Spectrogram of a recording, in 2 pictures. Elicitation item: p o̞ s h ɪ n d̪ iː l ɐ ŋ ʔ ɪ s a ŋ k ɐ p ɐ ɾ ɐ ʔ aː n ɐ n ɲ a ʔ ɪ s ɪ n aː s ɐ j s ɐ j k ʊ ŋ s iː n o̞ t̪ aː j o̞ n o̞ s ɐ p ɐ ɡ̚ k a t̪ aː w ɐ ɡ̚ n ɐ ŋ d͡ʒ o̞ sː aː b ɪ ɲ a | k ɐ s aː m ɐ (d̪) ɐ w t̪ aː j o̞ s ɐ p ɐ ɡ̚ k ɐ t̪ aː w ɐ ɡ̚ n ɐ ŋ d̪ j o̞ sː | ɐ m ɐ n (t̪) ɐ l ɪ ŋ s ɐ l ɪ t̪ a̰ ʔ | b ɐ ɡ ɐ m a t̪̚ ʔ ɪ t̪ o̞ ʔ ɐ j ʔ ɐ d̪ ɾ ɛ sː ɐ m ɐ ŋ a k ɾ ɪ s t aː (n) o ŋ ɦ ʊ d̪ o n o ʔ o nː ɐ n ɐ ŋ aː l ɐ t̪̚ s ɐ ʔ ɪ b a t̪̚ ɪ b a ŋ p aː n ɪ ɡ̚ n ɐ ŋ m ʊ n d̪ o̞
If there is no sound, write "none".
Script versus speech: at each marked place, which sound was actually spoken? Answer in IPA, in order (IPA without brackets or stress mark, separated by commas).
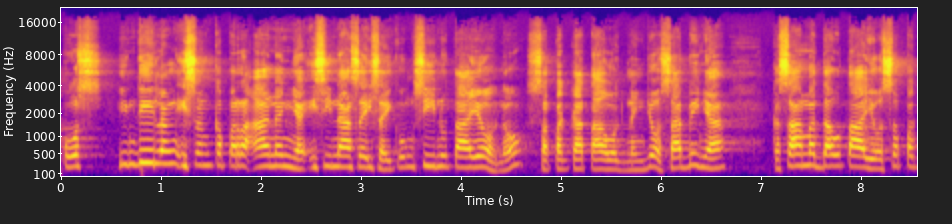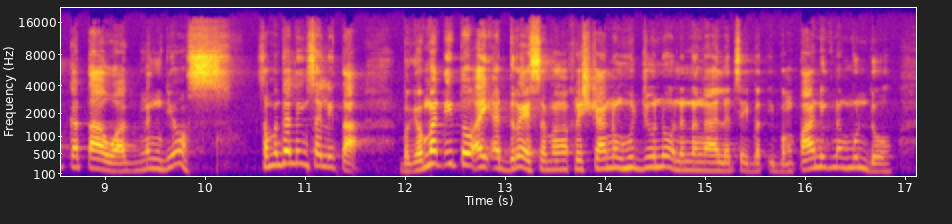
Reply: d̪, d̪, n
